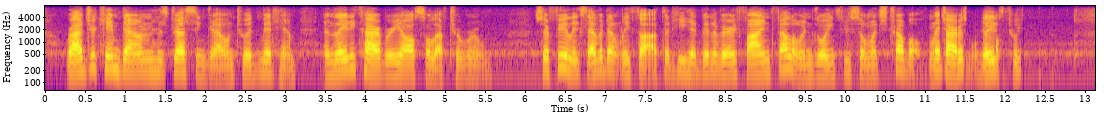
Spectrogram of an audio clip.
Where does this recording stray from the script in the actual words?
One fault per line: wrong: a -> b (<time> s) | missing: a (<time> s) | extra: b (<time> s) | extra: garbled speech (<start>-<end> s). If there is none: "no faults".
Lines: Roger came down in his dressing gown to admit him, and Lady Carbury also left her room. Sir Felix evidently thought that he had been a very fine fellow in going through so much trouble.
extra: garbled speech (11.0-12.2 s)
